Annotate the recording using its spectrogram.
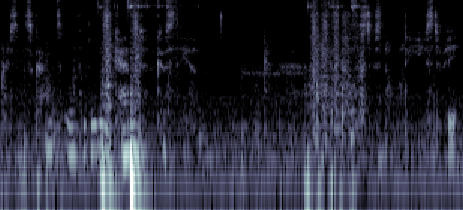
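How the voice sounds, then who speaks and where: At a moderate pace, someone with a British accent speaks against noticeable background noise. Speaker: ASMR artist. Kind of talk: casual chat over ASMR art sounds. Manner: louder than usual for ASMR, natural speaking level.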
